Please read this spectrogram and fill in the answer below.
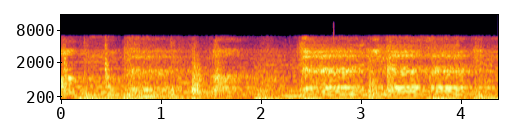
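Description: Title theme music with sustained tones over a regular low pulse.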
